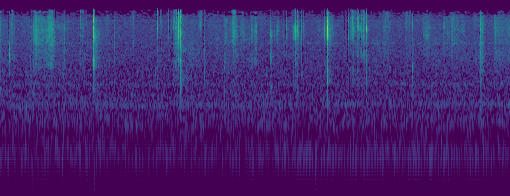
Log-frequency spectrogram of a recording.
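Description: Cardstock being handled and pressed onto a card: a few light, scattered clicks and taps of paper on paper and on the table, over a faint steady hum.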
